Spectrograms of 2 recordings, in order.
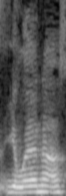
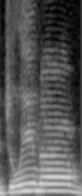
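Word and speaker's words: Alena: and my name is Alaina I have a little really tough loss name to pronounce some people call me Jelena but I mean in Russian it is Alaina you can polish your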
